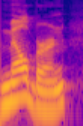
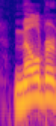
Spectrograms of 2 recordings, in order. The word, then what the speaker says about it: Melbourne: 16-year-old Kyle Ryan of Melbourne I always thought it was Melbourne but I talked to a guy from there he's like no you're saying it wrong Melbourne Australia he said several of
